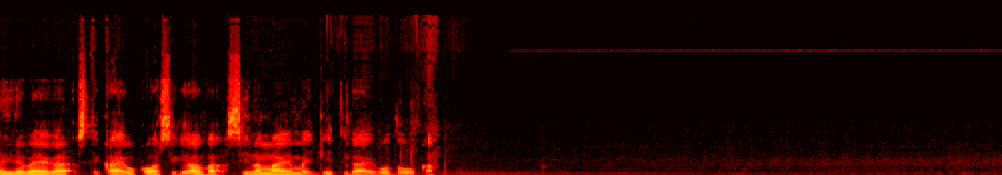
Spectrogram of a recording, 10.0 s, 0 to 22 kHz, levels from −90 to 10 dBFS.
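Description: Opus compression throughout the clip: the speech sounds grainy and rough, likely from an encoder that, starved of bits near 24 kbps, fills bands with folded copies or noise.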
